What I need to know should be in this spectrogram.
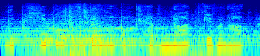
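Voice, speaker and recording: Woman acting young lady leader in a game, kinda high voice, formal n earnest, calm diplomat type, music under it. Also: a little fast, natural voice. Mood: resolute. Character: composed, earnest young female leader of a city. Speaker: game character, guardian leader. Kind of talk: scripted video game voice acting.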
